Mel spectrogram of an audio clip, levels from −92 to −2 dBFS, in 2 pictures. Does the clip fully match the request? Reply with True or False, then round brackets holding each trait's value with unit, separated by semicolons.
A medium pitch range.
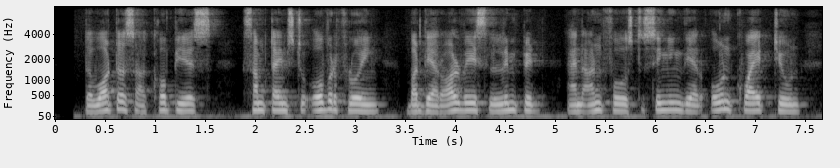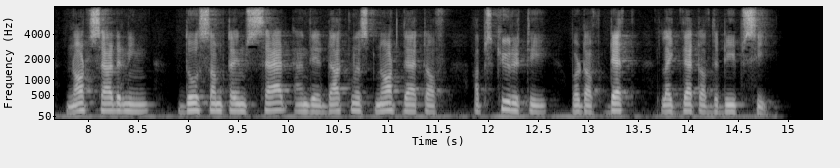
False (2.2 semitones)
